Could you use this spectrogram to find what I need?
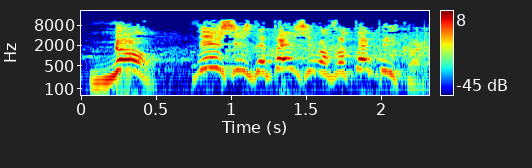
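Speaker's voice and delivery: comic teacher yelling at the class; mock shout. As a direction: bellow the answer like a mad teacher.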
